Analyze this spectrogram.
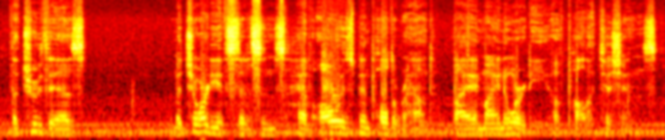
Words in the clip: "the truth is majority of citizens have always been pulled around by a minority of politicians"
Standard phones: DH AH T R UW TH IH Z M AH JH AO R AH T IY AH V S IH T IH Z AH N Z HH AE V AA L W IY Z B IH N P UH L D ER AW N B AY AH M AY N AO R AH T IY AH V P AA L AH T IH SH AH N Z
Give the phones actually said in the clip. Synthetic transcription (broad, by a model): DH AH T R UW TH IH Z M AH JH AO R AH T IY AH V S IH T IH Z AH N Z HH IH V AA L W IY Z B IH N P UH L D ER AW N B AY AH M AY N AO R AH T IY AH V P AA L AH T IH SH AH N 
